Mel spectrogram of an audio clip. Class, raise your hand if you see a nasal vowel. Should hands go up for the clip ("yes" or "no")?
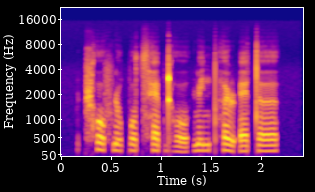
no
